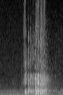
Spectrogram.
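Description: A quick riffle of a deck of cards, a brief crisp flutter lasting under a second in an otherwise quiet room.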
